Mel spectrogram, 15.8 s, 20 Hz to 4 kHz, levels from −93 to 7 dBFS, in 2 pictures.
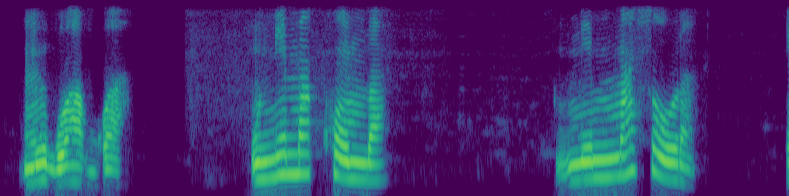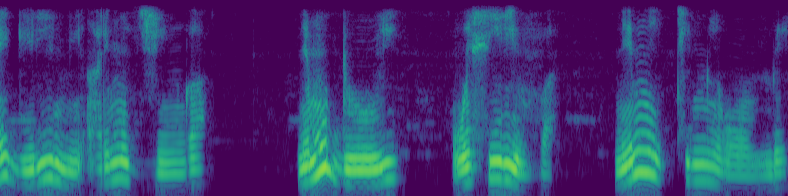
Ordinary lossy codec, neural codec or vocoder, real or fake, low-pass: AAC, 32 kbps; codec, 44.1 kHz, 7.8 kbps, Pupu-Codec; fake; 3.6 kHz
